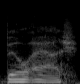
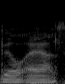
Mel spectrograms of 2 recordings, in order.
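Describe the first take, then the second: First: The surname ends with an 'sh' sound. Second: The surname ends with an 's' sound. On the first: The speaker calls it right. "It's Bill Ash" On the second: The speaker calls it wrong. "It's not Bill Ass"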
